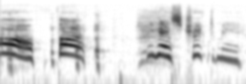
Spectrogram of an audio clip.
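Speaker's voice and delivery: very high squeaky mock voice, laughing; brother's impression of a friend. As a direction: squeak out a hammed-up dismayed complaint. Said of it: "did the impression".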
